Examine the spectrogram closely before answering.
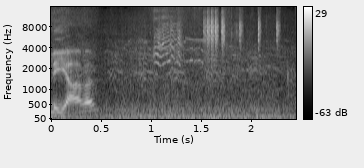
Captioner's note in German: Möwenrufe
